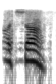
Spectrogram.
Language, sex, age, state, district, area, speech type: Punjabi, male, 18-30, Punjab, Ludhiana, urban, conversation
